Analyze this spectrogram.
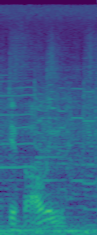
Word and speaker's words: Diwali: But I guess maybe it's pronounced with the V, Diwali.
